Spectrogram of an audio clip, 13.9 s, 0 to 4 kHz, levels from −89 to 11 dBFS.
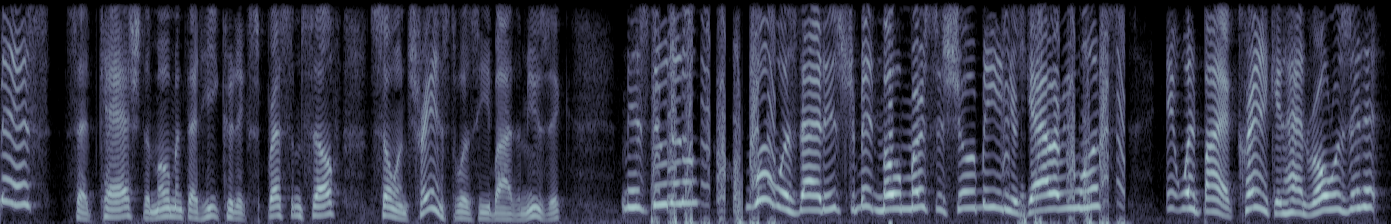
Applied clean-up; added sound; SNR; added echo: neural mask model Resemble Enhance denoiser.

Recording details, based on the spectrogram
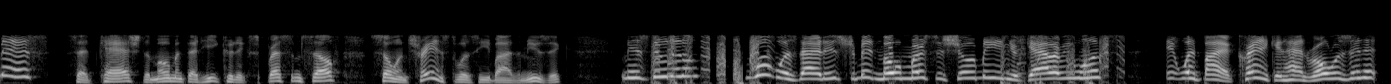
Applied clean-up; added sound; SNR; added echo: neural mask model RNNoise.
